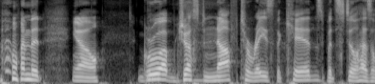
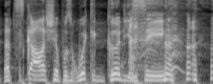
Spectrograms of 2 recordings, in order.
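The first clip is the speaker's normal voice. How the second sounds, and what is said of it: Put-on Boston accent. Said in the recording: “This Pacific Northwest mom has a Boston accent.”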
